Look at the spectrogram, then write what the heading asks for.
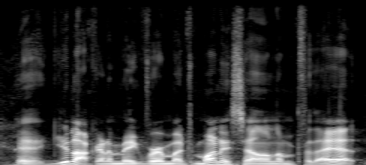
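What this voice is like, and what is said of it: Weird put-on accent. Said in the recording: “I don't know where that accent came from. ... I've been weird accents tonight.”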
